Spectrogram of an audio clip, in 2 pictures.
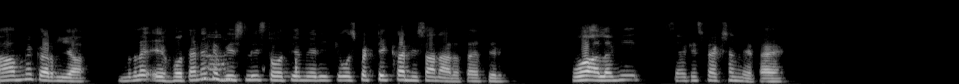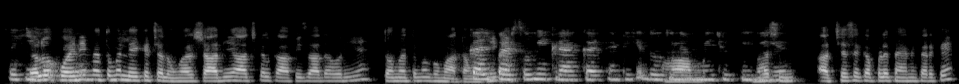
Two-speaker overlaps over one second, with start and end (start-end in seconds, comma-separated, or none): none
